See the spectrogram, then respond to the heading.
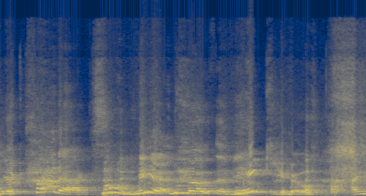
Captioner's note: laughing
